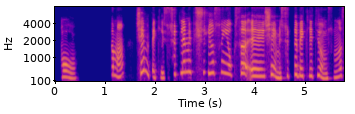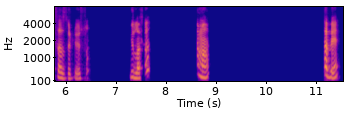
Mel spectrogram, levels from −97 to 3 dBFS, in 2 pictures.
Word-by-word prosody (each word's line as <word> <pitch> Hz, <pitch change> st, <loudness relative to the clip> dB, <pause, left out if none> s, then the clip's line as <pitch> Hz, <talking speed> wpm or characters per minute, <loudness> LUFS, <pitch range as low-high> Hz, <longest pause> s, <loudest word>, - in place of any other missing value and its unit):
O! 215 Hz, -5 st, -2 dB, 0.7 s
Tamam, 325 Hz, -1 st, -1 dB, 0.2 s
şey 435 Hz, +4 st, +3 dB
mi 420 Hz, -7 st, -4 dB
peki 220 Hz, -3 st, -3 dB
sütle 365 Hz, -, +2 dB
mi 450 Hz, 0 st, -2 dB
pişiriyorsun 430 Hz, -1 st, -3 dB
yoksa, 360 Hz, +3 st, +2 dB, 0.2 s
ııı, 280 Hz, -1 st, +4 dB
şey 320 Hz, 0 st, +1 dB
mi 210 Hz, -2 st, -1 dB
sütle 300 Hz, +9 st, -1 dB
bekletiyor 290 Hz, 0 st, +1 dB
musun 200 Hz, +5 st, -7 dB
nasıl 285 Hz, -4 st, -4 dB
hazırlıyorsun? 190 Hz, -, -8 dB, 0.8 s
Yulafı? 205 Hz, -, -1 dB, 1.0 s
Tamam. -, -, +2 dB, 2.3 s
Tabii. -, -, +7 dB
290 Hz, 105 wpm, -27 LUFS, -, 2.3 s, Tabii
